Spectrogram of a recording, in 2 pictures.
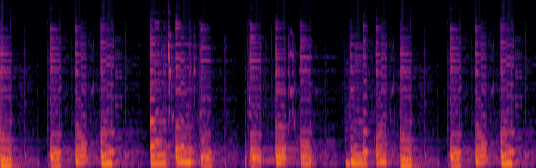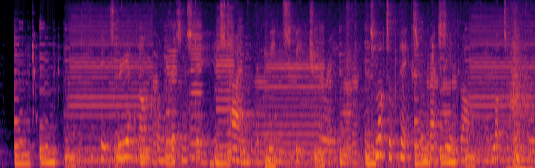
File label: Poem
